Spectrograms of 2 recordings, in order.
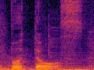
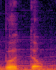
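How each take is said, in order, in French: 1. Le S final est bien prononcé. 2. Le S final est muet. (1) "on ne dit pas Botance" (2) "on dit Botan"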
